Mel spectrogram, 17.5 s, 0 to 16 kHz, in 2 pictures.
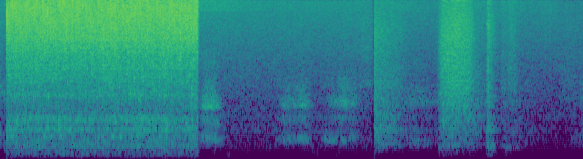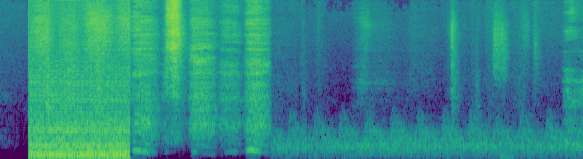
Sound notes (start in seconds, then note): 0.1 water falling; 9.2 electric buzzing; 10.9 Phil panting; 12.8 heart beating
